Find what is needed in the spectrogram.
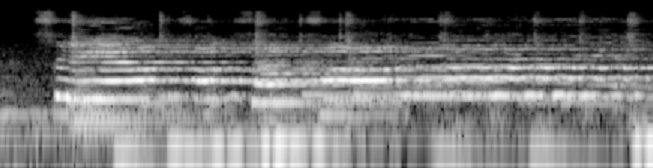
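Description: Woman singing a Thai ballad into a microphone over a karaoke backing track with a steady bass beat. After a short breath pause, a new sung phrase starts about half a second in, with long held notes.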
